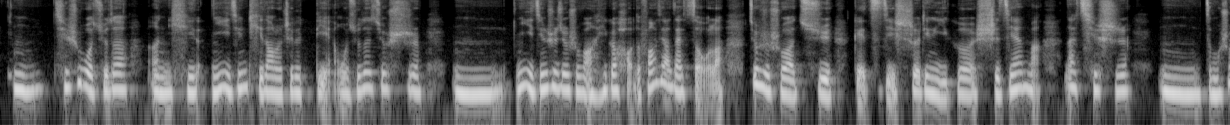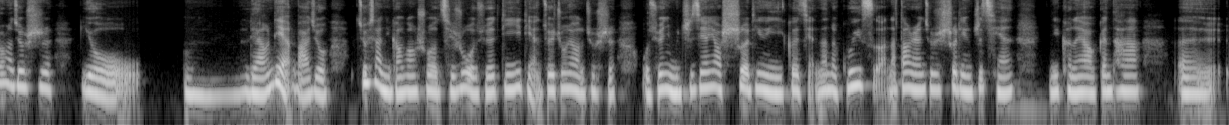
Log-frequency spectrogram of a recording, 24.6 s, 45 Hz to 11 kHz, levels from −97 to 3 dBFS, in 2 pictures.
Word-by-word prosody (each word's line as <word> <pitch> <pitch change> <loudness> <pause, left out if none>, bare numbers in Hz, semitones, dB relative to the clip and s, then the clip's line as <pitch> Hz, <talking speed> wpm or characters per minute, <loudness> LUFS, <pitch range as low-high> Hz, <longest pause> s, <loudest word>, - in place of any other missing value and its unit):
嗯， 215 0 +2
其 235 - -2
实 235 +5 -2
我 235 -6 +3
觉 200 +1 -1
得， 215 +1 +1 0.2
呃， 200 - 0
你 185 0 +4
提 190 0 0
你 200 +3 +3
已 - - +4
经 220 +4 +1
提 225 -6 -1
到 190 0 +2
了 180 - +2
这 185 +2 -2
个 190 - +3
点， 185 0 -4
我 - - 0
觉 180 +3 -2
得 230 +1 +1
就 225 -1 -3
是 210 -2 -3 0.3
嗯， 180 0 +3
你 230 +4 +1
已 - - +6
经 210 +3 +3
是 235 0 +1
就 215 -2 +2
是 205 -1 -1
往 180 -3 +1
一 - - +3
个 210 0 +2
好 205 - -4
的 - - -3
方 235 +9 -1
向 305 -3 0
在 200 -5 +2
走 195 +1 -1
了， - - -1 0.2
就 265 - +3
是 215 - +4
说 180 -4 +1
去 165 +1 +1 0.2
给 - - -1
自 200 - +2
己 - - 0
设 - - 0
定 190 -1 +2
一 150 -3 0
个 170 +3 -1
时 180 0 0
间 205 +6 +2
嘛。 220 -2 -2 0.2
那 235 - -1
其 215 -1 +3
实， 205 0 -1 0.3
嗯， 180 -4 +3
怎 180 - +2
么 175 - +3
说 235 +11 -3
呢， 270 -3 -1
就 245 -1 +2
是 235 -2 -3 0.2
有， 175 -8 0 0.4
嗯， 170 0 -3
2 185 +1 +3
点 255 -5 +3
吧， 180 -6 -1
就 175 -2 0 0.3
就 295 - +2
像 285 -5 +2
你 200 - +5
刚 185 0 +1
刚 195 0 +2
说 200 +1 -1
的， - - +1
其 195 +1 +1
实 210 +4 0
我 210 -5 +2
觉 185 +1 -3
得 - - +2
第 210 +2 -1
1 235 - 0
点 195 -3 -4
最 210 - 0
重 225 +2 -2
要 210 -2 +1
的 - - -1
就 195 +2 -5
是 180 -1 -5 0.2
我 175 - -2
觉 170 - -5
得 - - +2
你 220 - +2
们 185 -2 +5
之 190 +3 -2
间 230 +2 +3
要 235 -2 -1
设 225 +3 +1
定 220 0 +1
一 185 -1 +3
个 205 +3 -1
简 205 +2 -5
单 210 +1 +1
的 205 - +1
规 240 +7 +2
则， 260 +1 +4
那 205 - -3
当 230 +2 -1
然 215 -1 +2
就 220 0 -2
是 215 - -1
设 230 - -1
定 200 -3 +1
之 190 - -4
前 190 - +1 0.3
你 195 - -1
可 200 - -4
能 190 0 +3
要 190 -1 +2
跟 200 +2 0
他， 200 0 -1 0.4
呃， 185 0 0
200 Hz, 300 characters per minute, -22 LUFS, 185-220 Hz, 0.4 s, 已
